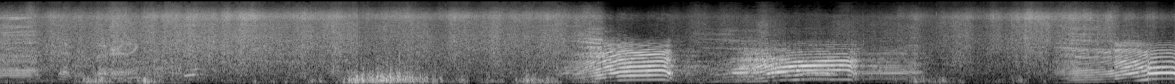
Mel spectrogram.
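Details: Black Angus cow-calf pairs awaiting sale in a Minnesota auction barn in June; hissy crowd noise first, then a run of wavering, rising-and-falling moos from several animals overlapping in the second half.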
